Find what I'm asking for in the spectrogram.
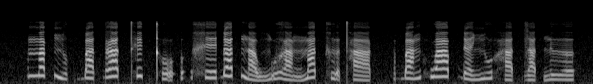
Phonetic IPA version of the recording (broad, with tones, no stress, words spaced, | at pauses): ma˦˥k̚ɲo˨˩k̚ ɓa˦˥t̚ ɣa˦˥t̚t̪ʰe˦˥k̚t̪ʰo̰˧˨ʔ | xe˧ɗa˦˥t̚ na˧˩wŋṵ˧˥ɣa˧˩ŋ ma˦˥t̚xɨ̰˧˨ə̯t̪ʰa˨˩k̚ | ɓa˨˦ŋhwaː˦˥p̚ɗɛ˨˩ɲu˨˦ ha˨˩t̚za˨˩t̚nɨ˨˩ə̯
